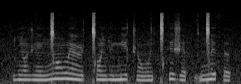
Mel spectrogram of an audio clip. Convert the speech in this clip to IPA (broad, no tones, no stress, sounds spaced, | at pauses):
ʎ ɔ̃ ʒ ẽ ŋ͡ǀ ɔ̃ β ɛ̃ ɭ ə ǀ ɔ̃ ʎ y mʲ ɛ t͡ʃ ɔ̃ β ə̃ ǀʰ ɪ ʒ ɛ f ṵ ŋ͡ǀ ɪ θ ə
